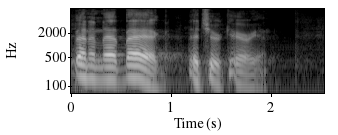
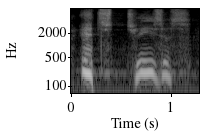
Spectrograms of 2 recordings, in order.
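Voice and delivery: awestruck woman; 3 semitones higher, 10 dB quieter, slower than usual. Retold or imitated. Imitates a woman simply believing.

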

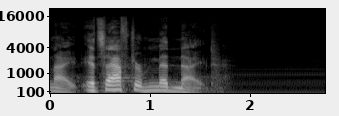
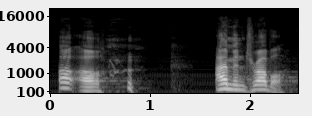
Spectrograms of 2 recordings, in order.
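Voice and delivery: mock Saul; 5 dB louder than usual. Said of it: "see Saul going".

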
